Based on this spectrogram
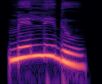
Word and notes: ಮೆಲ್ಲಿದು: Kannada

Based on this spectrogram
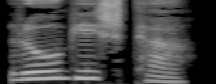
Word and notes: ರೋಗಿಷ್ಠೆ: Kannada

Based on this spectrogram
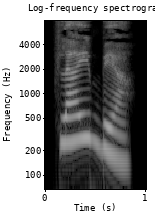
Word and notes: ಕ್ಲೈಬ್ಯ: klaibya

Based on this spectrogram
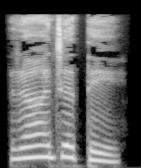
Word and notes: ರಾಜಿತ: rājita

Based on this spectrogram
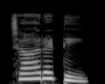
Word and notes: ಚರಟ: caraṭa

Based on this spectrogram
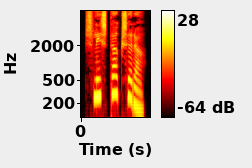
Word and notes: ಶ್ಲಿಷ್ಟಾಕ್ಷರ: kannada

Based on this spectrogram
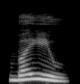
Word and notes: ಭಯ್ಯಾ: Kannada

